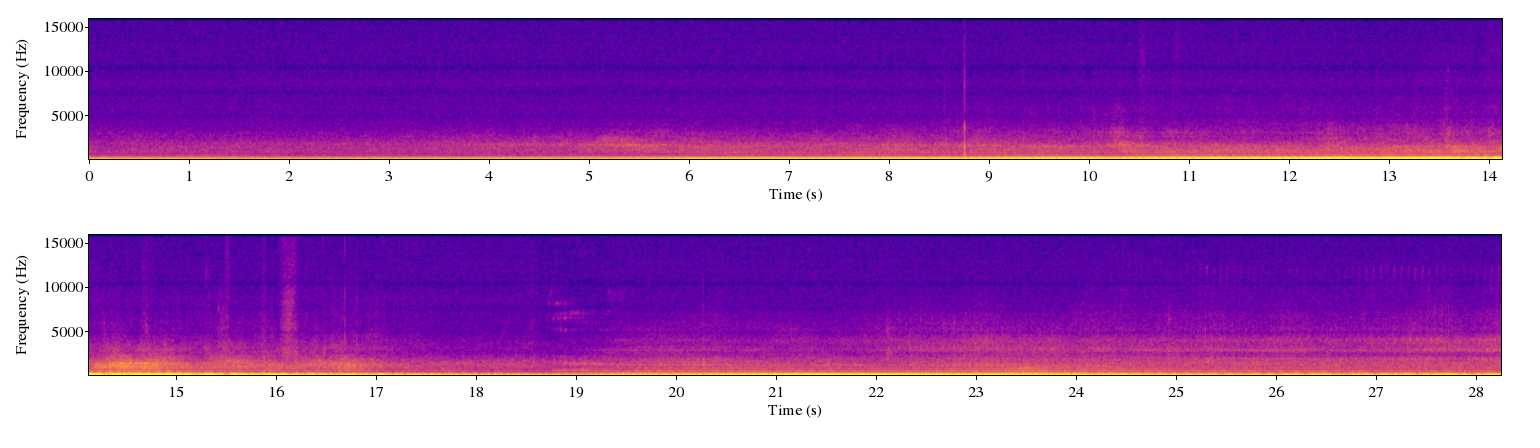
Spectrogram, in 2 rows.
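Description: Beech Bonanza's 300-horsepower six-cylinder piston engine and propeller running at low taxi power, a steady low drone. It grows louder as the plane approaches, peaks about halfway through, dips briefly, then swells again as it passes close by.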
